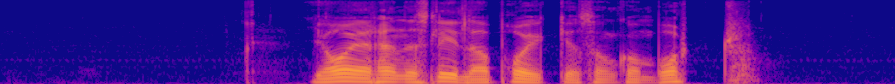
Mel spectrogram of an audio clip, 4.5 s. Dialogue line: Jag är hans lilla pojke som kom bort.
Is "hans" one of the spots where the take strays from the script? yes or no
yes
